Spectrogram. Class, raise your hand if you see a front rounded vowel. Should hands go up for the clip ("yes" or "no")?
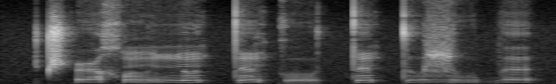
no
